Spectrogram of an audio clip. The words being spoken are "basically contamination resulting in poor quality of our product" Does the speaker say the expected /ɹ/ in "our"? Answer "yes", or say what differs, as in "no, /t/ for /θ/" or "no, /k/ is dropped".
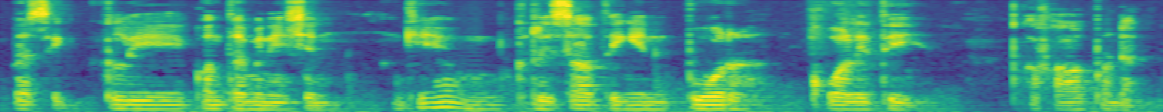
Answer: no, /l/ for /ɹ/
